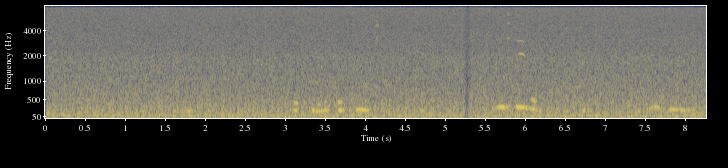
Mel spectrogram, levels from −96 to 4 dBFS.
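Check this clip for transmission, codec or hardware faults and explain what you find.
Two related faults run through nearly the whole recording: an echo leak and speech suppressed in double talk. Both point to a call where one end uses a loudspeaker.

Echo leak, 0.0 to 1.03 s, 1.38 to 3.74 s, 4.25 to 5.65 s and 6.01 s to the end: a faint copy of the speech trails it by 152 ms, roughly 20 dB below the direct sound. The likely cause is an echo canceller failing to strip the loudspeaker's output from its microphone, so that output is sent back. The fixed, discrete delay separates it from room reverberation, which smears into a smooth decay rather than repeating.

Speech suppressed in double talk, 0.2 to 1.9 s, 2.25 to 2.46 s, 3.06 to 5.07 s and 5.54 s to the end: the main talker's level sinks, by around 15 dB at its deepest (about 10 dB in the short 2.25 s dip). This is likely the canceller, unable to tell the local voice from the echo, turning both down together. 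Unlike packet loss, the dips come while the far side is playing instead of landing at random. The call's microphone high-pass and the 8 kHz upper limit are ordinary call-path behaviour.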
